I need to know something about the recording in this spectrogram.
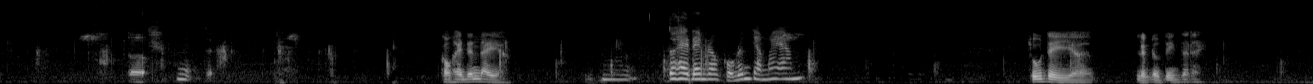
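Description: A young woman speaks calmly up close.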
